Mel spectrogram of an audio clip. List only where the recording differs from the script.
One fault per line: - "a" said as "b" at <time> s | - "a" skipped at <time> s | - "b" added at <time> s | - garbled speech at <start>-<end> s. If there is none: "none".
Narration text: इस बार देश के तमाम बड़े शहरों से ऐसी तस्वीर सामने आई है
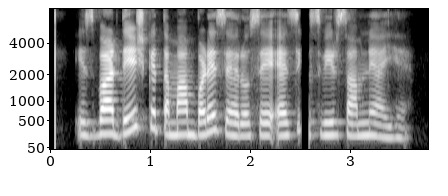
none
